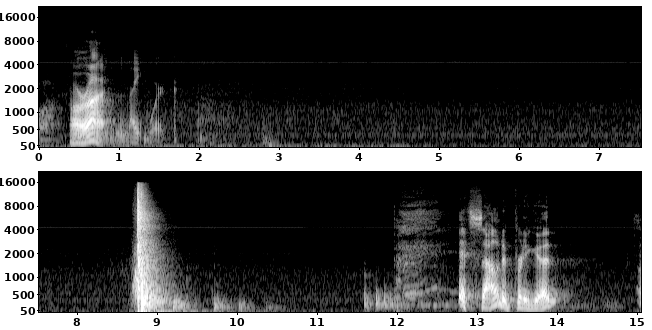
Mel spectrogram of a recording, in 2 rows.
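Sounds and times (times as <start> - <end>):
golf club striking ball: 8.7 - 9.4.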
